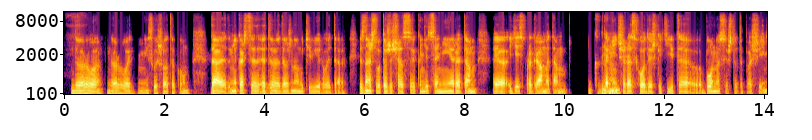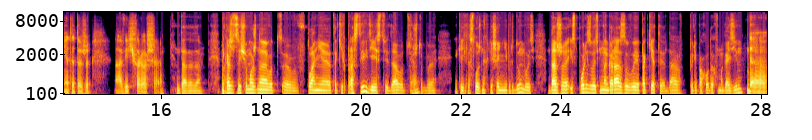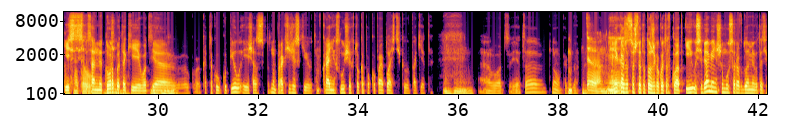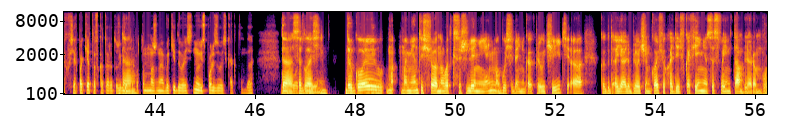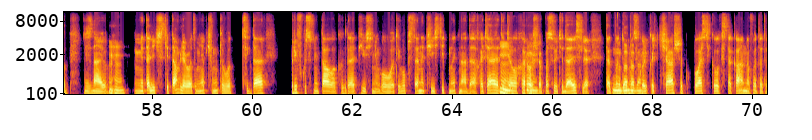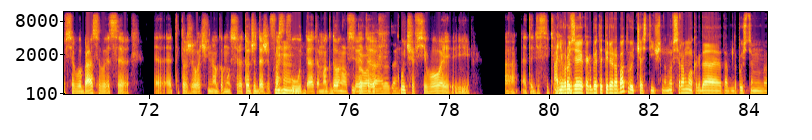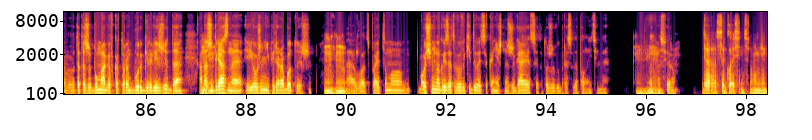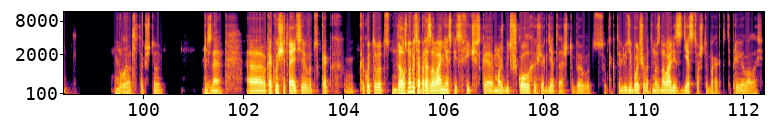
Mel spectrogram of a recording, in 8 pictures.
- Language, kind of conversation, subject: Russian, unstructured, Какие простые действия помогают сохранить природу?
- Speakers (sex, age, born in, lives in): male, 20-24, Belarus, Poland; male, 30-34, Russia, United States
- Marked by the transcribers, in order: tapping; other noise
